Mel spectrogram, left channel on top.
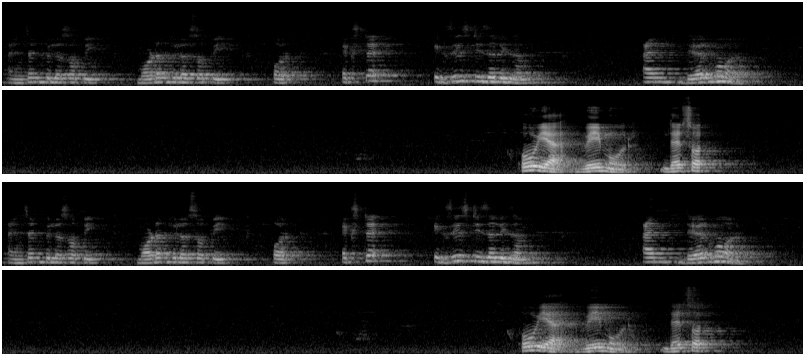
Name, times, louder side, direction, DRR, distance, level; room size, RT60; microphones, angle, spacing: voice 1, 0.1-1.0 1.3-2.3 2.7-2.9 3.4-3.8 4.3-5.4 6.4-7.4, equal, 65° right, 4 dB, 0.9 m, -28 dB
voice 2, 13.2-14.3 14.6-15.0, left 4 dB, 70° left, 11 dB, 0.4 m, -21 dB
7.4 x 7.2 x 4.0 m, 0.98 s
head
